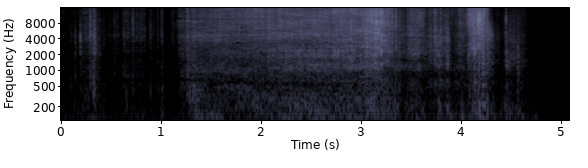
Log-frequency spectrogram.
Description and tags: Printer paper ripping
a sheet of white printing paper being ripped in half. recorded on a Zoom H6 portable digital recorder,rifle mic
long-tear, OWI, paper, printer-paper, rip, ripping, tearing, white-paper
